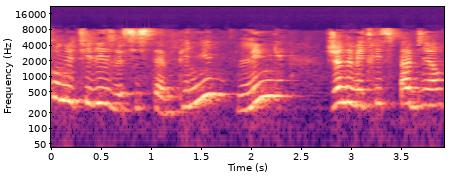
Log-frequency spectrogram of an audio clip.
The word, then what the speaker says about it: ling: Le premier mot, on prononce ling.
